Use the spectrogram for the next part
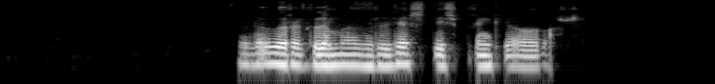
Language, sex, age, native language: Icelandic, male, 30-39, Icelandic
